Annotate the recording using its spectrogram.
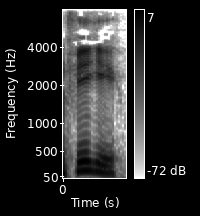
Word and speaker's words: Feige: It's pronounced Kevin Feige. We always pronounce it Kevin Feige.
